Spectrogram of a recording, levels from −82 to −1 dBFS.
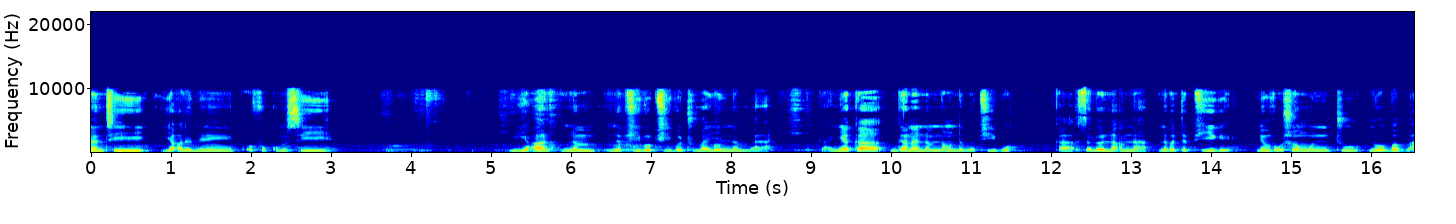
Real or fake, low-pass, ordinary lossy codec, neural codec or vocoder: real; 9.9 kHz; AAC, 48 kbps; none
